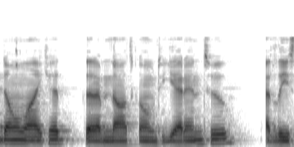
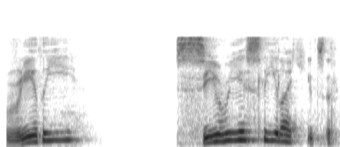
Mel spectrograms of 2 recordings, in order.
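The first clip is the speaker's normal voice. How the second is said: high, incredulous really and seriously; drawn-out seriously, as if you can't believe it; exasperated disbelief; 11 semitones higher, slower than usual. Retold or imitated. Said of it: "It's kind of like".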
